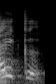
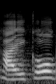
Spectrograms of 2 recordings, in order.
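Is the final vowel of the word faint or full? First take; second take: faint; full. First: The final vowel is barely heard. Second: The final vowel is clearly pronounced. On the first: The speaker calls it right. "हाइक यानी वाव का सिर्फ तासुर है" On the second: The speaker calls it wrong. "वाव को बहुत वाजे अंदाज में हम अदा करते हैं, जो नहीं करना चाहिए"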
